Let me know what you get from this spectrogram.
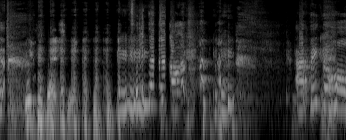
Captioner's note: laughter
